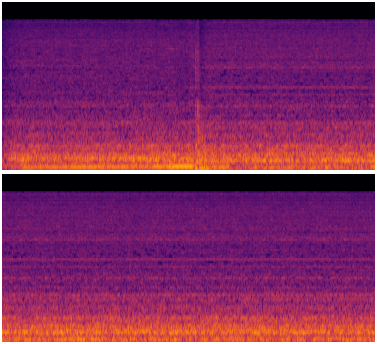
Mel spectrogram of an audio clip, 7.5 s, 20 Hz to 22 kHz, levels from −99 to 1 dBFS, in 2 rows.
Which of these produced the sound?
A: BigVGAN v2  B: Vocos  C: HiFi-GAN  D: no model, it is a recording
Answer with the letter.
A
